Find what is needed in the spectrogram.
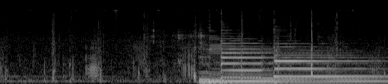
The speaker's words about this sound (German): Ganz geschmeidig schwingst du dich auf den Sattel, nimmst die Zügel locker in die Hand und trabst mit deinem Pferd los.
